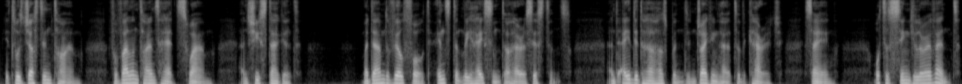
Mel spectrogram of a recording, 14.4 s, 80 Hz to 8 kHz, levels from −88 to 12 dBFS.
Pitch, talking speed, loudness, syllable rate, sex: 100 Hz, 140 wpm, -21 LUFS, 5.3 syllables/s, male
